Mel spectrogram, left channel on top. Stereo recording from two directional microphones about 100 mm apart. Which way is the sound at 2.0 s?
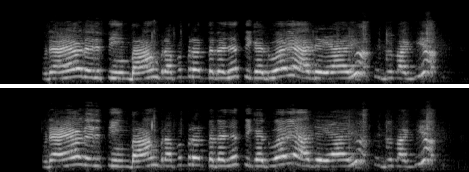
40° left (ahead or behind).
